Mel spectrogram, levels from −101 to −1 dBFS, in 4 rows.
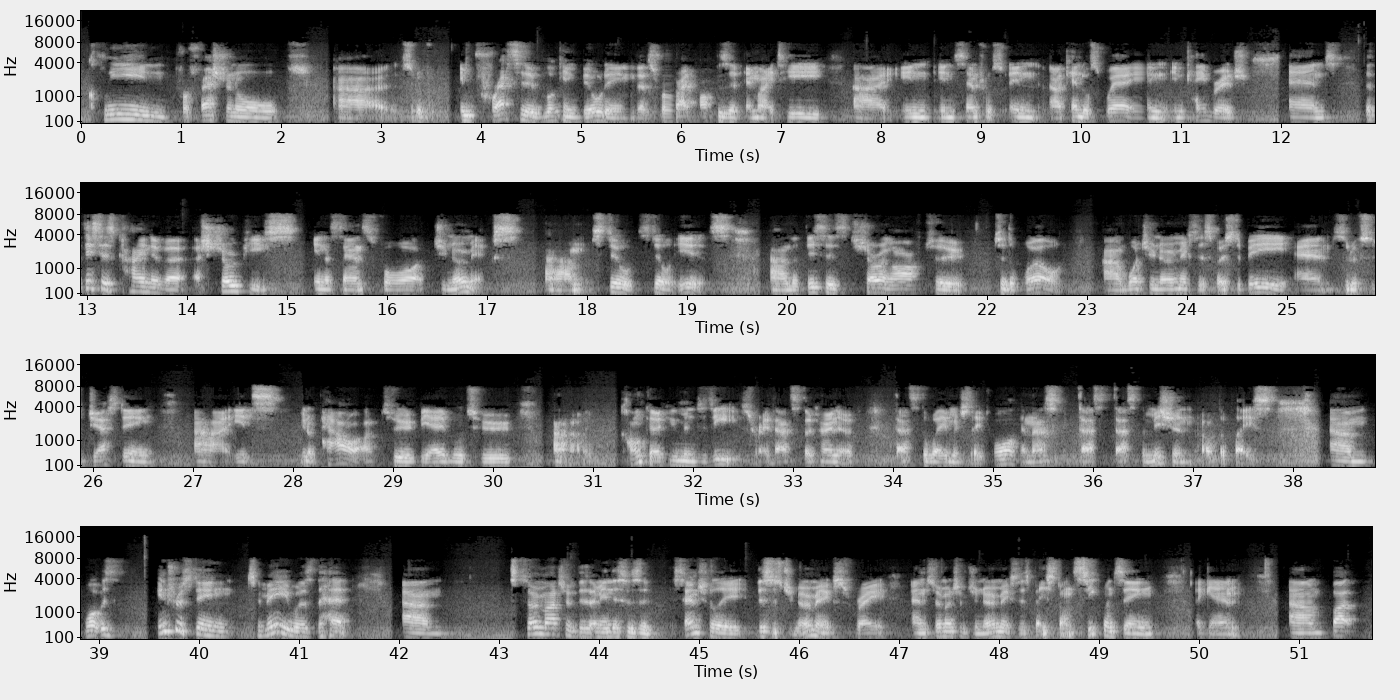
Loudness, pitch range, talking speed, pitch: -18 LUFS, 100-130 Hz, 150 wpm, 110 Hz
